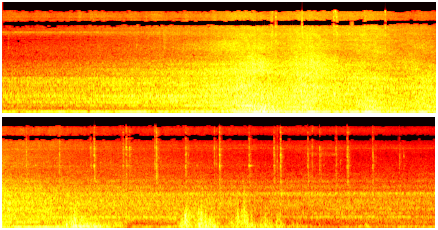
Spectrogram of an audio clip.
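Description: Electric passenger train passing on the tracks: a rushing roar of wheels on rail swells to a peak about three to four seconds in and then fades. Sharp clicks follow as it runs on, with a few dull thumps near the end.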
